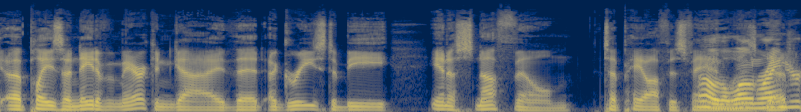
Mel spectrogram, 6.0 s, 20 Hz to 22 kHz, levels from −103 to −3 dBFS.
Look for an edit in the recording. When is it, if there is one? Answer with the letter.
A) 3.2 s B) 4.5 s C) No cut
B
